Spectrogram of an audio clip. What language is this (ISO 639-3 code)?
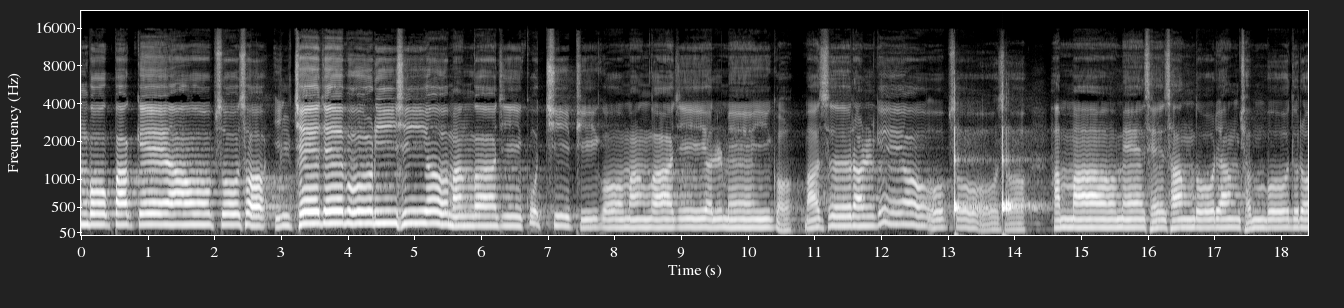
kor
